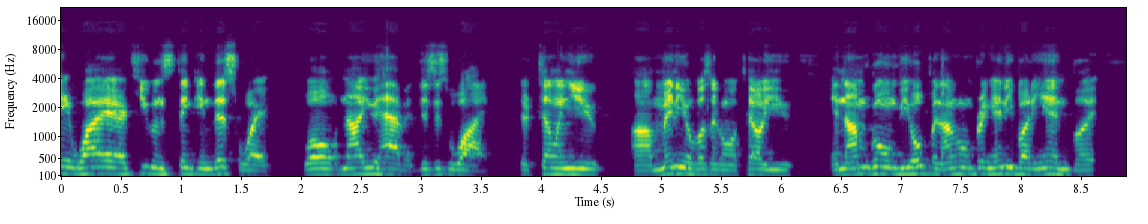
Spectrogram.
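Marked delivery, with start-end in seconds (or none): none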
